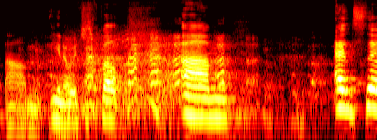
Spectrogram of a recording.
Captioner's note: audience laughing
